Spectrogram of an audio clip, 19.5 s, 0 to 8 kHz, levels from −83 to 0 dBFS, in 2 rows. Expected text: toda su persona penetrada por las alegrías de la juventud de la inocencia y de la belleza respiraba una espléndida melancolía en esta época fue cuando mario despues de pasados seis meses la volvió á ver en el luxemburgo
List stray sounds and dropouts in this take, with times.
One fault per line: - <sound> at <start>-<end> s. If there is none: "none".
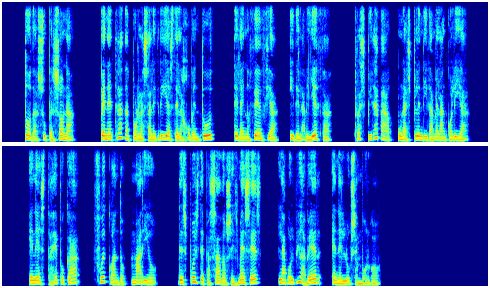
none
